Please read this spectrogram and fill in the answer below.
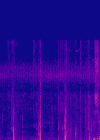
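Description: Footsteps through tall grass, four steps about half a second apart.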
